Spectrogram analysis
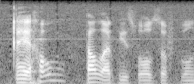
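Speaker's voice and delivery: ordinary talk, nothing marked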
